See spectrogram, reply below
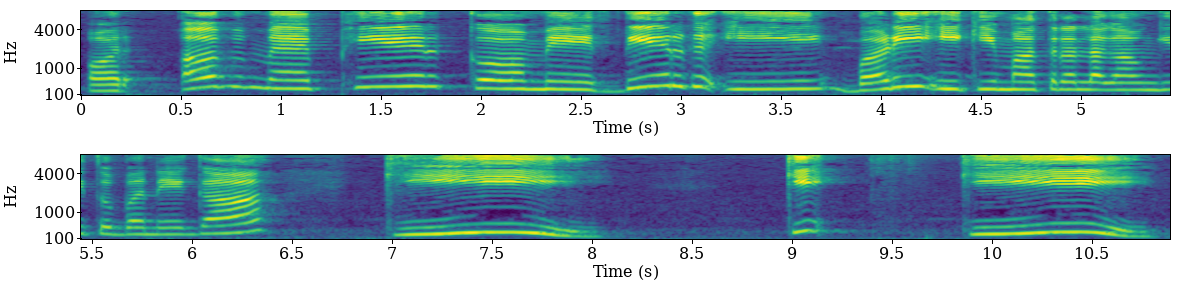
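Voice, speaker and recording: A woman teacher with a Bihari Hindi accent gives a primary school lesson on the Hindi alphabet. She sounds out each letter slowly and asks the children questions, then answers them herself. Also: high-pitched. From India.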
